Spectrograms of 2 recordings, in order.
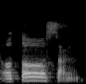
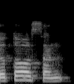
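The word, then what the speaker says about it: おとうさん: La O va a ser pronunciada larga, mientras que la U es inexistente. Entonces está ahí solo para indicarme que la O es larga. Por ejemplo, en la palabra otosan.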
